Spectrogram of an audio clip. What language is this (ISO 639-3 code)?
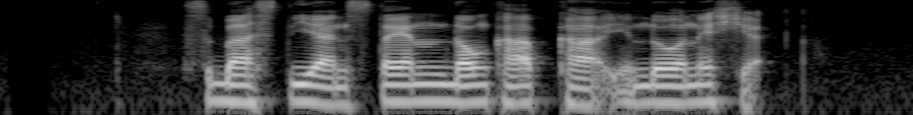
sun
